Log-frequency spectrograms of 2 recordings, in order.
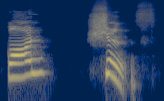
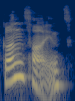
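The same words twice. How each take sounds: First: The middle sound is a 'sh'. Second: The middle sound is a plain 's'. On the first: The speaker calls it right. "There is sh sound" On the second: The speaker calls it wrong. "this is not conscience"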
